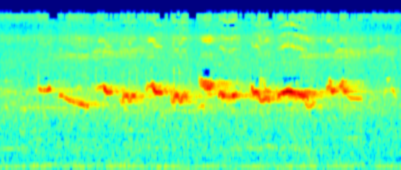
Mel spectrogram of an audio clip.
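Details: Rufous-bellied thrush singing for territory and courtship: a steady flow of sweet whistled phrases, with slurred descending notes and short upward flicks, continuing nearly without a break over a soft low hum.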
